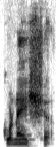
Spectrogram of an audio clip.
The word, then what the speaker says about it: connoisseur: It is pronounced as connoisseur.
